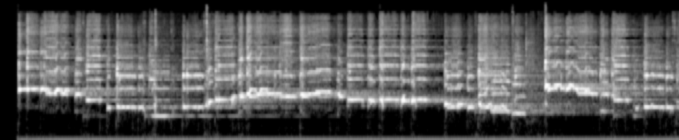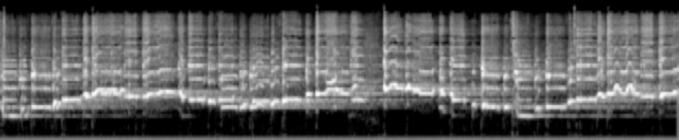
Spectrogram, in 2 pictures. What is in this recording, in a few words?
belfast hornpipe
